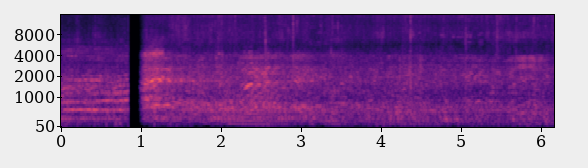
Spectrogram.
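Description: A large crowd of men murmurs and talks outdoors.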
